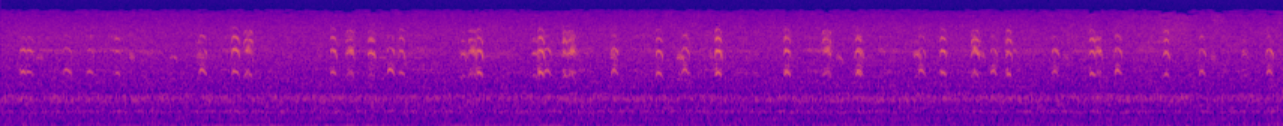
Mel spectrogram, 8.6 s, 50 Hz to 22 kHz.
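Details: Prairie dogs in a small prairie dog town in North Dakota, filmed on a Canon SX70HS: rapid, sharp chirping barks repeat in quick bursts, several overlapping, over a steady low hum and faint outdoor background.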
